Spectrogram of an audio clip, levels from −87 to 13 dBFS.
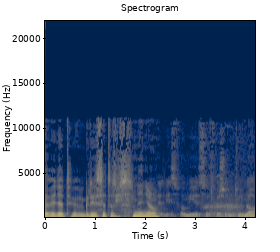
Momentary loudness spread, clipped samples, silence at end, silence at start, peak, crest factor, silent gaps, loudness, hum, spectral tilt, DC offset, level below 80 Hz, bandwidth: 18 LU; under 0.1%; 0 s; 0 s; -6 dBFS; 14 dB; none; -20 LUFS; none; -7.5 dB/octave; under 0.1%; -50 dBFS; 11.5 kHz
